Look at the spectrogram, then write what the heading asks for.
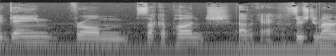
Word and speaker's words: Tsushima: __ ] ghost of toshima i haven't heard of that one that's the new japanese samurai game from sucker punch okay tsushima is actually called i mispronounced it earlier it because there's a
